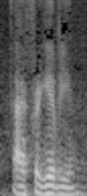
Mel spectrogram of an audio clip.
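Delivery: barely voiced forgiveness; fading forgiveness. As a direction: let I forgive you die away.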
